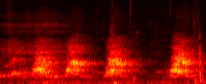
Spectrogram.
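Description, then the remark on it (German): A dog barks several times in uneven bursts, somewhat muffled, in the background, with no voices over it. “Hund wird man im Hintergrund immer wieder hören.”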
